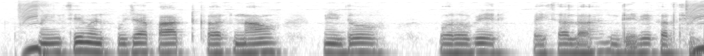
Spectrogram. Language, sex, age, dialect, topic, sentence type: Chhattisgarhi, male, 18-24, Northern/Bhandar, banking, statement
